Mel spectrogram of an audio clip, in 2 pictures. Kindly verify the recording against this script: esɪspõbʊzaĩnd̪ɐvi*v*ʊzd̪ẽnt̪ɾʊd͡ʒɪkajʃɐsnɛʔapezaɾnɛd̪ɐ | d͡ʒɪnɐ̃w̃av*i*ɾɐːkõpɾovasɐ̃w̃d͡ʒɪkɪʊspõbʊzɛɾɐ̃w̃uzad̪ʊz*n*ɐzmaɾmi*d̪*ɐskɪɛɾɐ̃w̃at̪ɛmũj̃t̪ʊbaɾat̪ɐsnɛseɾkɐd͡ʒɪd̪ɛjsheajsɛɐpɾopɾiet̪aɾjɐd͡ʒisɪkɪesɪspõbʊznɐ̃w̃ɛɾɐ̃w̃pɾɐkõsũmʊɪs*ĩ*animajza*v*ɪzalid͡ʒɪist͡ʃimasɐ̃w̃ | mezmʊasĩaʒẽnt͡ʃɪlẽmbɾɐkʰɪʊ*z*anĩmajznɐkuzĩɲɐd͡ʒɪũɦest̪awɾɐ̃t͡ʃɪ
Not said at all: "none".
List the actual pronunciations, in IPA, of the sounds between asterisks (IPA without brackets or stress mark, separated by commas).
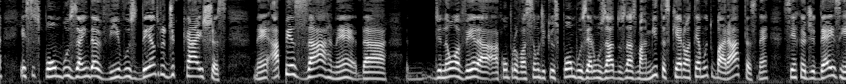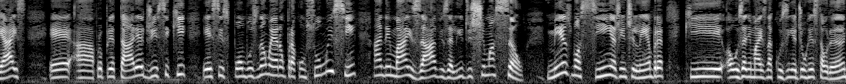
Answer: v, e, n, t̪, ĩ, v, z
